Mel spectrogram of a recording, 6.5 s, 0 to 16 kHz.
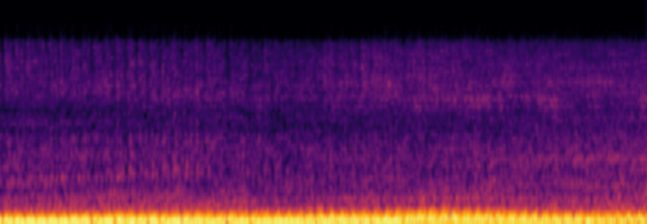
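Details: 1970 Ford Falcon barn find, engine formerly frozen after 29+ years standing, newly fitted Chevy glass-pack exhaust: a deep, throaty, steady idle with no knocks or misses; sounds healthy and happy; radiator leaking.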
